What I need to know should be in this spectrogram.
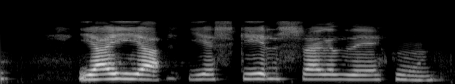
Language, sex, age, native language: Icelandic, male, 9, Icelandic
